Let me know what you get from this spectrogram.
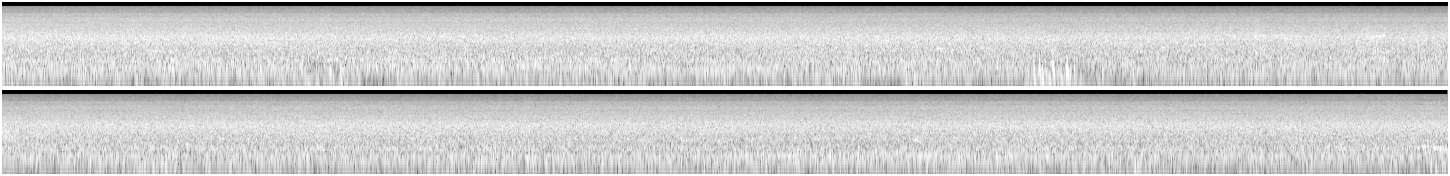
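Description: Steady rushing hiss of heavy rain during a flash flood, with a brief low thump about ten seconds in.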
